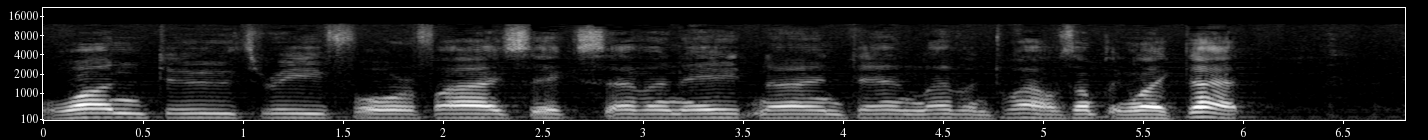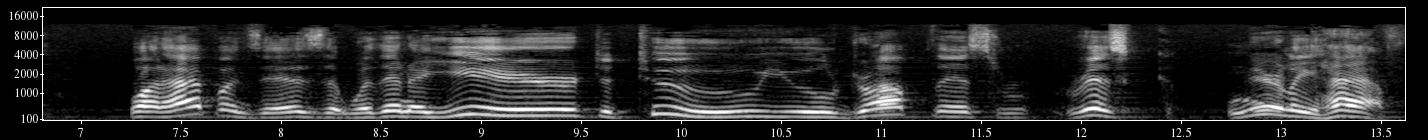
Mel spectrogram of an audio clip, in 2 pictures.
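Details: Adult man; ordinary speech.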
